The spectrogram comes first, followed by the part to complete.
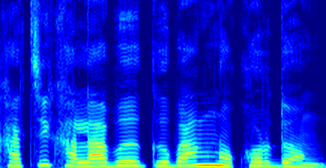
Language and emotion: Bodo, neutral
